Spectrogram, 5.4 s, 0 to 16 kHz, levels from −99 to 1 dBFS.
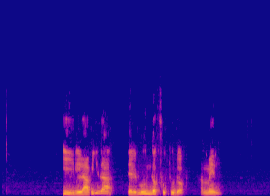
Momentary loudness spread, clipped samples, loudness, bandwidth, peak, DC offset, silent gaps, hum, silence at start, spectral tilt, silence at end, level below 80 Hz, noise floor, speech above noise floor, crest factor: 10 LU; under 0.1%; -25 LUFS; 6.8 kHz; -6 dBFS; under 0.1%; none; none; 1.25 s; -6.5 dB/octave; 1.05 s; -76 dBFS; -81 dBFS; 57 dB; 20 dB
